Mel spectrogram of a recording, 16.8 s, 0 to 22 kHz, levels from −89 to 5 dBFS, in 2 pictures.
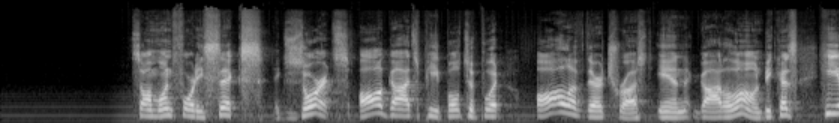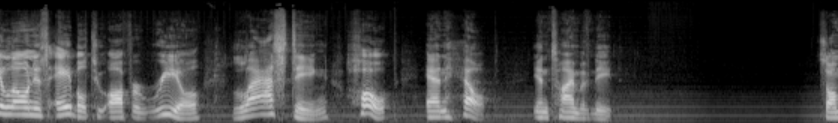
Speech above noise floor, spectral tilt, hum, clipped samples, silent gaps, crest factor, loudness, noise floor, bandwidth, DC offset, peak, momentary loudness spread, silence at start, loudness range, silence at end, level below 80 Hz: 48 dB; -3.5 dB/octave; none; under 0.1%; none; 18 dB; -18 LUFS; -66 dBFS; 18 kHz; under 0.1%; 0 dBFS; 11 LU; 1.3 s; 6 LU; 0 s; -64 dBFS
